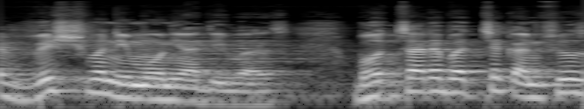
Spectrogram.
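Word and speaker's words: pneumonia: the world निमोनिया डे इसको आप इन harmonium मत पढ़िए का फ्रेंड्स यह निमोनिया है ठीक है नहीं तो इंग्लिश में बहुत सारे बच्चे जहां साइलेंट करना वर्तमान नहीं करते हैं तो हिंदी में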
